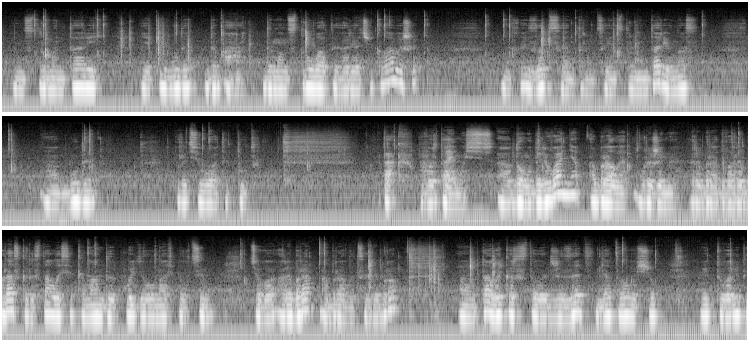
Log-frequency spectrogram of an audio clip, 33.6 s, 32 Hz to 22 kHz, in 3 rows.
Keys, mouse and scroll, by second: 2.6-7.6 middle drag, 7.6 click, 8.0 n, 8.6-10.5 middle drag, 10.5-12.5 drag, 14.2 click, 17.1-20.2 middle drag, 23.8-24.7 right drag, 24.7-27.1 middle drag, 27.1 click, 27.9 w, 28.8 Escape, 29.4 g, 32.2-33.5 middle drag.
